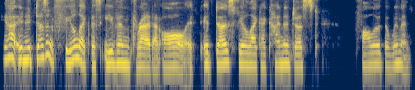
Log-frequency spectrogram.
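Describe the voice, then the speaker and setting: Woman, interview guest, thoughtful conversational delivery, low pitch, dry close sound. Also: takes it slowly, warm tone, breathy edge, no room sound. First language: bilingual, also speaks Mandarin. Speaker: interviewee, labor organizer and activist. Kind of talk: reflective conversational interview answers.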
